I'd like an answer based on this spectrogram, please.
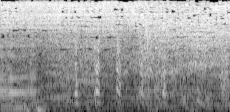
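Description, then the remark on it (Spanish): A snake beneath a prize trophy hisses in a loud, steady, breathy rush that carries on unbroken for a couple of seconds. Faint murmuring sounds sit underneath. “Papá, mira una serpiente debajo de tu premio de orujero mayor.”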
